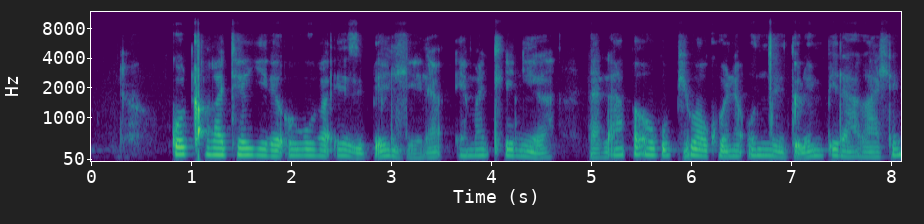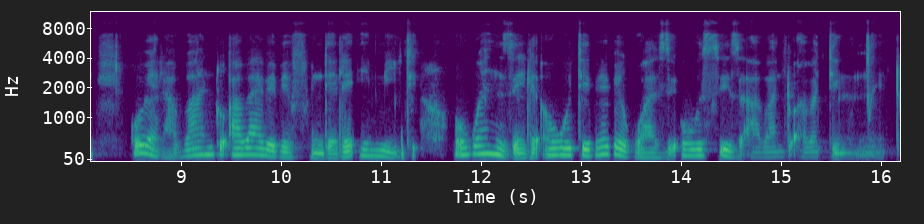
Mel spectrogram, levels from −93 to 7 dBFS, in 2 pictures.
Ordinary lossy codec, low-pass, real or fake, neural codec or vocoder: Opus, 24 kbps; 7.2 kHz; real; none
